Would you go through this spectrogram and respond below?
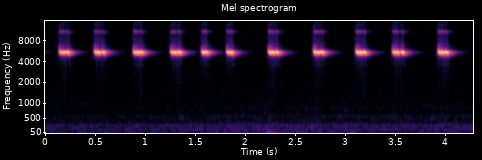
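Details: Night cricket chirping: sharp, bright pulses repeated roughly every third of a second, slightly uneven in spacing, with a soft low rumble underneath.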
